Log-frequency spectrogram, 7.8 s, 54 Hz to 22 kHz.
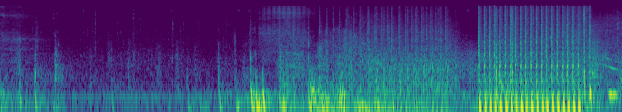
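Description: Rapid automatic fire from the MP11 submachine gun in Call of Duty: Advanced Warfare, a Team Deathmatch match, with dense bursts growing louder and continuous in the second half, ending in a sharp sustained volley.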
